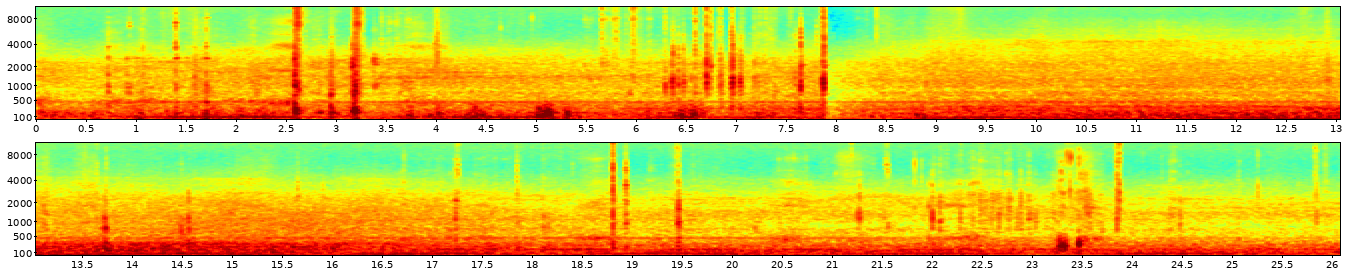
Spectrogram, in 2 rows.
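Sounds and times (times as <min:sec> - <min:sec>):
forage harvester droning: 0:00.0 - 0:26.0
sharp clicks and knocks: 0:00.6 - 0:04.1, 0:05.5 - 0:08.4.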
